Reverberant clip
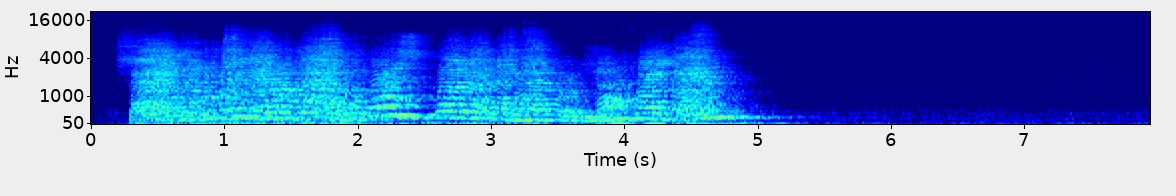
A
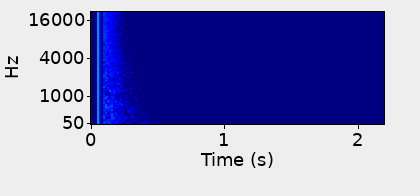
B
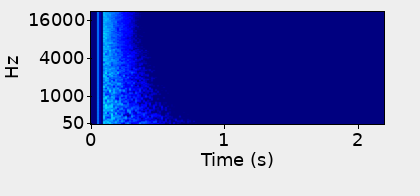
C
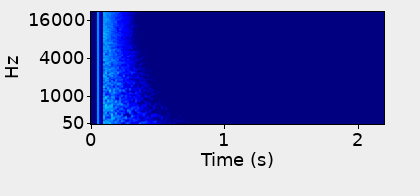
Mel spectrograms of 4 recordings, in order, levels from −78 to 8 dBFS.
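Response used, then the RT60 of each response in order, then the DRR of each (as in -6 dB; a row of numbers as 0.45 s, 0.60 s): C; 1.0 s, 1.0 s, 1.0 s; 4.0 dB, -11.0 dB, -6.0 dB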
